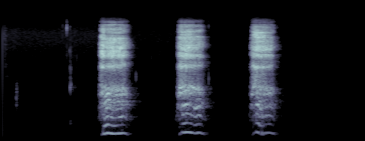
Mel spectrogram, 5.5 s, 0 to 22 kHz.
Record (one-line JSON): {"exhalation_length": "5.5 s", "exhalation_amplitude": 9473, "exhalation_signal_mean_std_ratio": 0.38, "survey_phase": "beta (2021-08-13 to 2022-03-07)", "age": "45-64", "gender": "Female", "wearing_mask": "No", "symptom_none": true, "smoker_status": "Never smoked", "respiratory_condition_asthma": false, "respiratory_condition_other": false, "recruitment_source": "REACT", "submission_delay": "2 days", "covid_test_result": "Negative", "covid_test_method": "RT-qPCR"}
